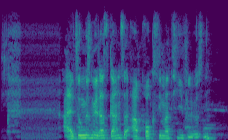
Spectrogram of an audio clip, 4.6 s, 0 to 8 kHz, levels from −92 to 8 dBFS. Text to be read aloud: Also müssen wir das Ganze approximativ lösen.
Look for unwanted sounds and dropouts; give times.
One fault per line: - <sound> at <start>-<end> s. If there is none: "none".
none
